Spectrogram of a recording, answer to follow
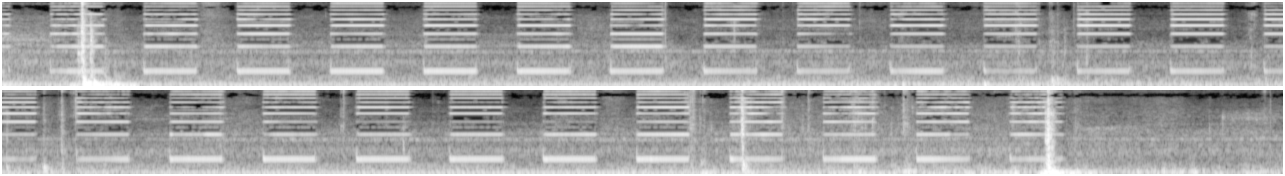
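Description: The SEAT Ateca's in-car warning beeper with reverse gear selected: short electronic beeps at an even pace, about three every two seconds. A heavy thump comes shortly after the start and another near the end.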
